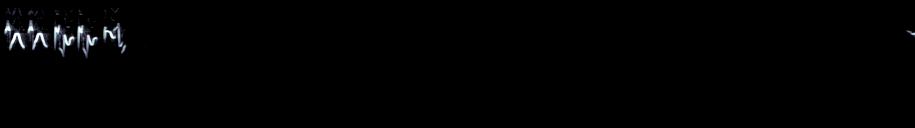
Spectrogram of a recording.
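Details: Indigo Bunting (Passerina cyanea), a summer singer of hedgerows, forest edges and savanna-like habitats, gives a quick burst of high, sweet notes in two-note phrases, rising and falling, each pair slightly descending and changing tone, for just over a second.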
